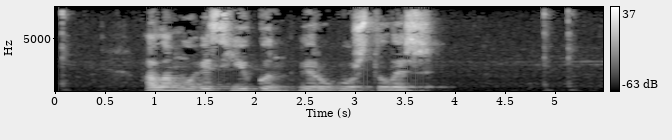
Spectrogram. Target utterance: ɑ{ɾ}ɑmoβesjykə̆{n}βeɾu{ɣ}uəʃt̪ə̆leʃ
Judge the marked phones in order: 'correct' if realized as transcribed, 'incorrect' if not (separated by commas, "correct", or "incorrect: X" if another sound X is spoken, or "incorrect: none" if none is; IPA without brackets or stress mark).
incorrect: l, correct, correct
